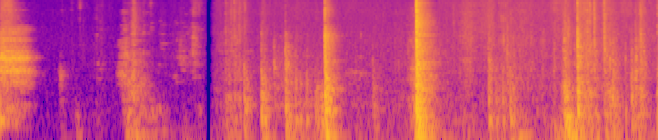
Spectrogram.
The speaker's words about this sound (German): Geht die Tür auf? Ja, geht auf.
